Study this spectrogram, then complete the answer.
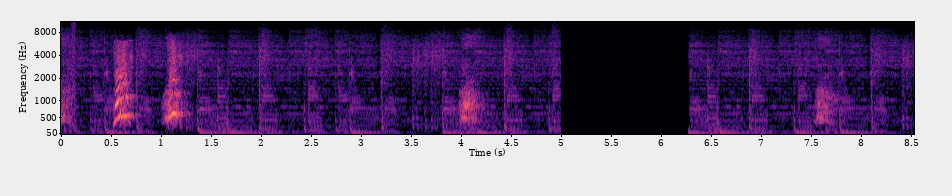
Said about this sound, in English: What's wrong? He's got the dog in the background, man.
